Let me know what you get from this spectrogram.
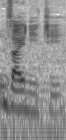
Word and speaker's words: Zainichi: Zainichi. – Yeah. And this refers to long-term Korean residents of Japan who can trace their roots to Korea under Japanese rule. – Mm. – So Zainichi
